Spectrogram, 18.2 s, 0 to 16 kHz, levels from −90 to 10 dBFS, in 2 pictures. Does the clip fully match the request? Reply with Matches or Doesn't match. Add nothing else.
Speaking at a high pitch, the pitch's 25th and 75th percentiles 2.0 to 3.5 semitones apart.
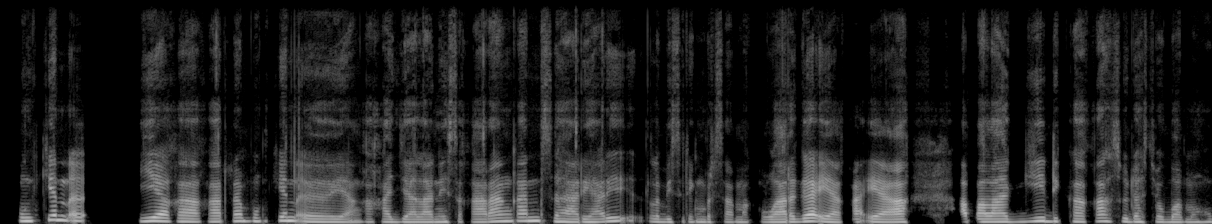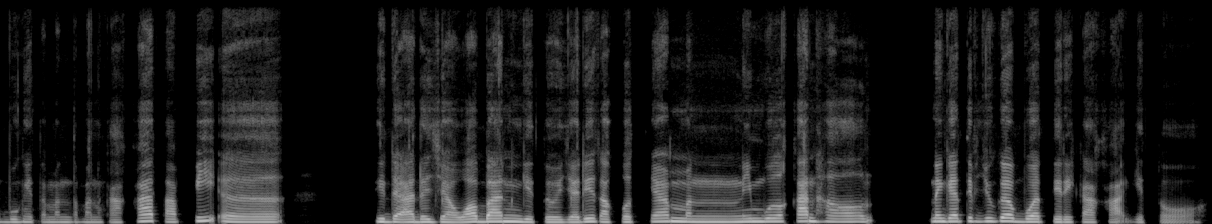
Matches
